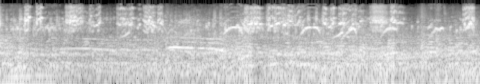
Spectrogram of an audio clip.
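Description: A crowd of caged finches and parakeets chirping over each other. Many short high calls overlap continuously, some rising and falling in little arches.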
